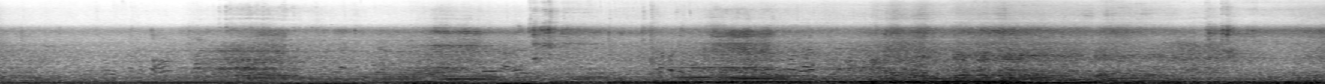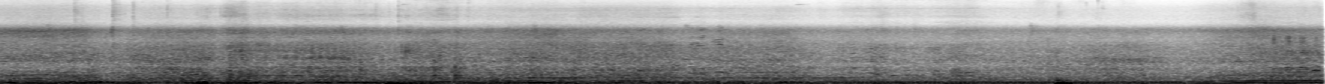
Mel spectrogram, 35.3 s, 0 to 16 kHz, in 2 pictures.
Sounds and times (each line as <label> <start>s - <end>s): Traffic Sound 0.0s - 35.3s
